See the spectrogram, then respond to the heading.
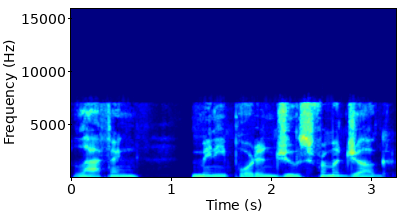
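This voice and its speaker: A man's voice: lowish voice, takes it slowly, darkish tone, muffled recording. A man narrating a children's picture book aloud, leaning emphatically on key words. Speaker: storybook reader.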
